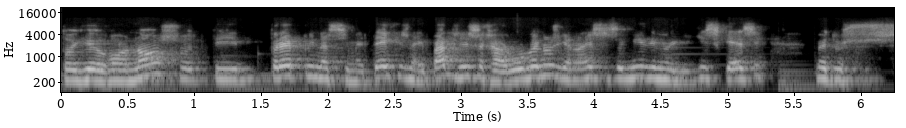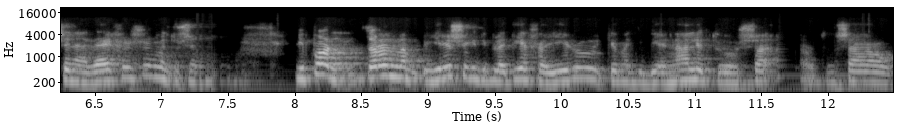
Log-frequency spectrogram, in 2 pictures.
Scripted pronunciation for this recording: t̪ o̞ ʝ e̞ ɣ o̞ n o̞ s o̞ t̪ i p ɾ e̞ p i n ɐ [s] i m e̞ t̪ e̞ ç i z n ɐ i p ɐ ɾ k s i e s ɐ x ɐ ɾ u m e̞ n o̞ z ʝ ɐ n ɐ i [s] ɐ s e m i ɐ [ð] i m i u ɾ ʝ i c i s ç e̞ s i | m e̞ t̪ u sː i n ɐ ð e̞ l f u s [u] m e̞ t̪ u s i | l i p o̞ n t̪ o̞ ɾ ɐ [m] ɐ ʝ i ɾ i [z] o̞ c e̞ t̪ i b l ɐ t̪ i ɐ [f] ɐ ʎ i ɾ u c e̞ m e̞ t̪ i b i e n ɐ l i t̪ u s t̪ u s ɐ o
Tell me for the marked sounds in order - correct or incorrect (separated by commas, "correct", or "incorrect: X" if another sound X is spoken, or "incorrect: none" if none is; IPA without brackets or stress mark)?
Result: correct, correct, correct, correct, incorrect: n, incorrect: s, correct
